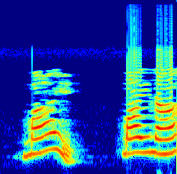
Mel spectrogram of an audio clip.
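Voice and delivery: high-pitched cry of horror, climbing; screamed denial. A narrator's reading. Heroine sees her murdered friend's face in a vision, screaming. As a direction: scream it in refusal, pitch rising sharply. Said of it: "เธอกรีดร้อง".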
